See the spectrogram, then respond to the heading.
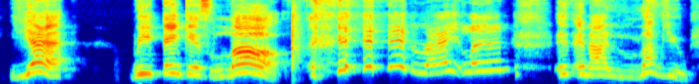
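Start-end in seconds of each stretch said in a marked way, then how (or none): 2.9-4.1 high giggle; laugh. Real, not acted. Laughs after remark on love.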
